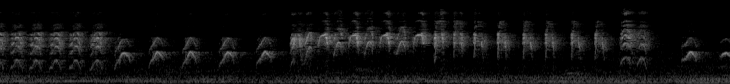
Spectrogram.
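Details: Long-tailed shrike singing energetically with a rich fill-in repertoire: a run of rising chirped notes about three a second, then a louder, denser scratchy passage before evenly repeated chirps resume.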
